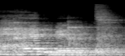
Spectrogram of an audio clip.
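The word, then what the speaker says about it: helped: كلمه زي كلمه هيلب يساعد في الماضي تبقى هيلبت. الله يا مستر انت قلتها هيلبت بالتي بحرف التي، لان حرف البي بيخلي الاي دي تتنطق تي، خلاص.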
